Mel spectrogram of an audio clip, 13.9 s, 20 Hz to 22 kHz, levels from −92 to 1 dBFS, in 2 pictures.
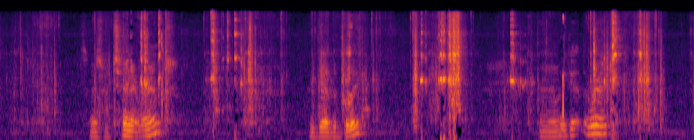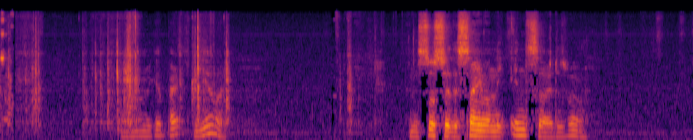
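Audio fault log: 1.62 s, 3.50–3.59 s, 5.58–5.65 s, 7.03–7.11 s, 10.26–10.34 s, 11.70–11.76 s, corrupt frame decoded: damaged compressed frames were still played, so misread gains put stray energy in the wrong frequencies. This is heard as short chirps or noise bursts, each spanning a few frames and peaking from about -35 to -10 dBFS.
9.18 s, corrupt frame muted: the decoder rejected damaged frames and silence replaced them, leaving a brief, abruptly starting hole whose length suggests three short frames were lost, with timing kept.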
